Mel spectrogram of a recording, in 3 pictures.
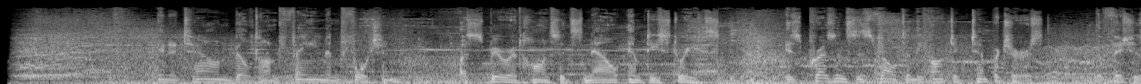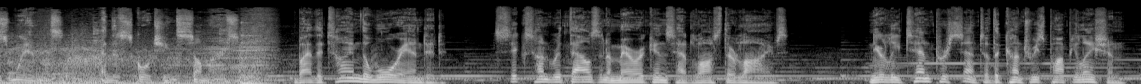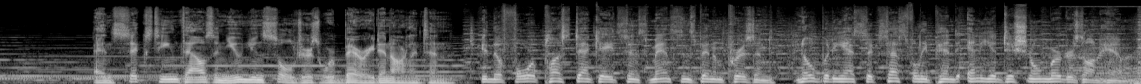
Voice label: narration men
